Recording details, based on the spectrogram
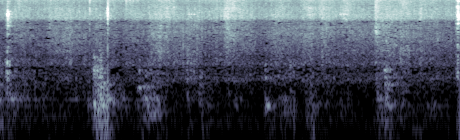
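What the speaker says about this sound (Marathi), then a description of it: "आणि आता खोबरे आणि तीळ घालत आहे. मस्त असं परतून घ्यायचं आहे आपल्याला." Grated coconut and sesame seeds being sautéed in a pan: a soft, steady sizzle with occasional scraping stirs, close and moderately quiet, no talking.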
